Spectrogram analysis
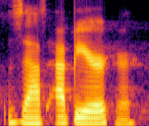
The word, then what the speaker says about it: Zapier: Zaps that's zapier. Okay. Zapier makes you happier.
